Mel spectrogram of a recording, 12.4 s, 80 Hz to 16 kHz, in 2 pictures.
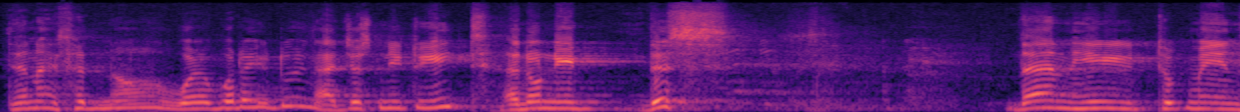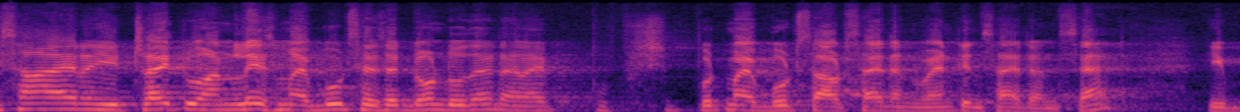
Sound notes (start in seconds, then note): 3.4 few laugh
